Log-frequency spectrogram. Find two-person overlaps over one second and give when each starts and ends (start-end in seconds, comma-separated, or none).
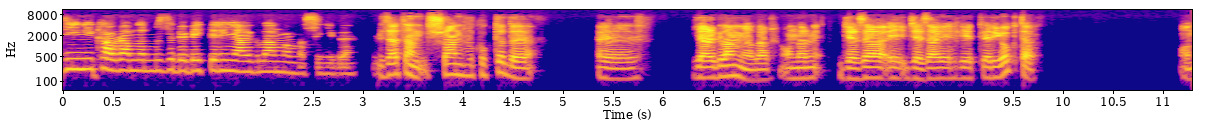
none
